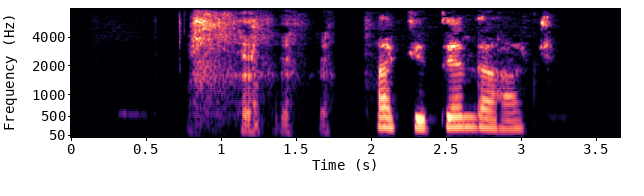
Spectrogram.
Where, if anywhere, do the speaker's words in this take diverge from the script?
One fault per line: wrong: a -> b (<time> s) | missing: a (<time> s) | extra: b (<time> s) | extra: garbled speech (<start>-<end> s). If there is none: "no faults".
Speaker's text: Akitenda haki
no faults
